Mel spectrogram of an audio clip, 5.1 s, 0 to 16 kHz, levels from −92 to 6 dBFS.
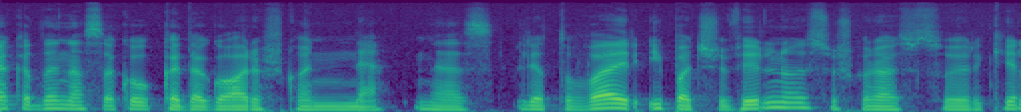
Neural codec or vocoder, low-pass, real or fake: none; 14.4 kHz; real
